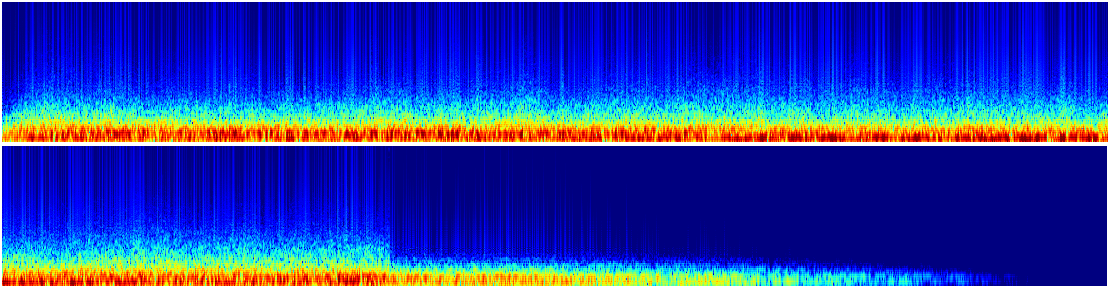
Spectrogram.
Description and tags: This sound was made in Adobe Audition by blowing on the mic then adding some distortion.
Thanks and enjoy!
